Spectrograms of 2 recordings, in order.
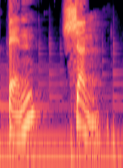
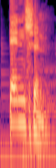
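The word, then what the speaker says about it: tension: होती है टेन इसलिए टी ई एन एस आई ओ एन का उच्चारण होगा टेन शन टेंशन टेंशन का मतलब होता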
